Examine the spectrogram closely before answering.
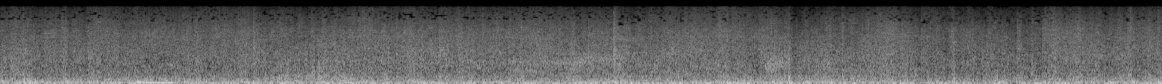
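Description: Spell blasts and explosions crackle and boom without a break.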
